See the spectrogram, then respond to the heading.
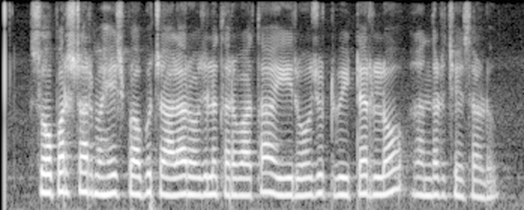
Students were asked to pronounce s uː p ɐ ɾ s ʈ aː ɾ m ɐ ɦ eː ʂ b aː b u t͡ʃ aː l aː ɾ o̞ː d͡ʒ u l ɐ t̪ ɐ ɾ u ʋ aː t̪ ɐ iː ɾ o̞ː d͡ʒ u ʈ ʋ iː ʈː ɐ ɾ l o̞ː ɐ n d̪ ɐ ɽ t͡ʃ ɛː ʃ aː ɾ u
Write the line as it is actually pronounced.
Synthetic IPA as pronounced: s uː p ɐ ɾ s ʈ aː ɾ m ɐ ɦ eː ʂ b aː b u t͡ʃ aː l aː ɾ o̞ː d͡ʒ u l ɐ t̪ ɐ ɾ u ʋ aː t̪ ɐ iː ɾ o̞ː d͡ʒ u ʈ ʋ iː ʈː ɐ ɾ l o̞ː ɐ n d̪ ɐ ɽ t͡ʃ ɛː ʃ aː ɽ u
